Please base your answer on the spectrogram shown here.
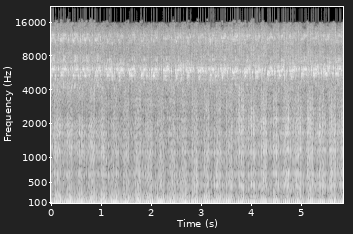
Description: Weird engine sound from my 2006 Honda accord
